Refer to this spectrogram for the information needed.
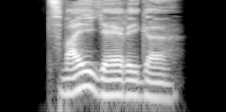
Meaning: inflection of zweijährig: 1. strong/mixed nominative masculine singular 2. strong genitive/dative feminine singular 3. strong genitive plural
- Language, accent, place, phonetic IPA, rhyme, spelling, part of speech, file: German, Germany, Berlin, [ˈt͡svaɪ̯ˌjɛːʁɪɡɐ], -aɪ̯jɛːʁɪɡɐ, zweijähriger, adjective, De-zweijähriger.ogg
